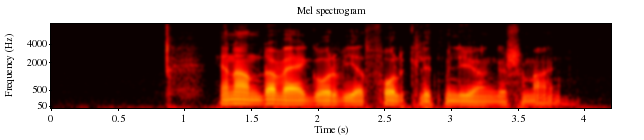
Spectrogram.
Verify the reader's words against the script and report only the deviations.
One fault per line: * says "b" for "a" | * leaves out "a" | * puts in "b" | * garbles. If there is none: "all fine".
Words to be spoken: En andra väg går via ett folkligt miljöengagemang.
all fine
